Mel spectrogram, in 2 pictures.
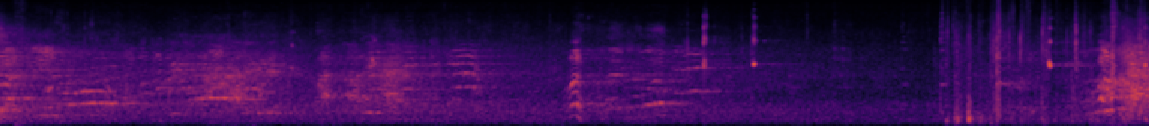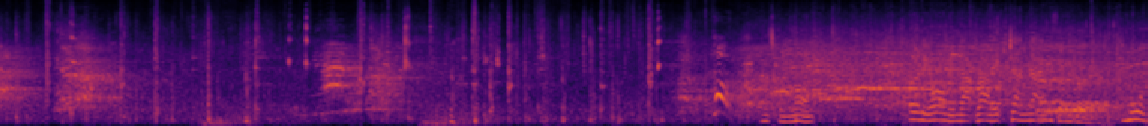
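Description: Badminton rally in an indoor arena: a run of sharp racket strikes on the shuttlecock, starting about twelve seconds in, with crowd voices around it. The rally ends in loud crowd cheering and shouting near the end.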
